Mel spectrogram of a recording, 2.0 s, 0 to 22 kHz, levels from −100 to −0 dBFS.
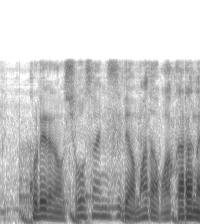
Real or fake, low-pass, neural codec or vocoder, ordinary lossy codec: fake; 7.2 kHz; codec, 24 kHz, 6 kbps, HILCodec; none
